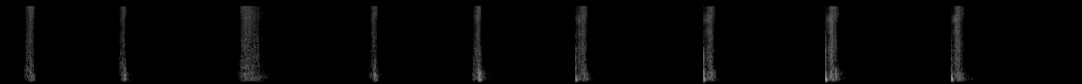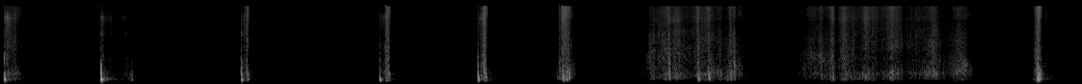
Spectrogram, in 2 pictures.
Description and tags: footsteps-rubbing-scratching
simple sounds that you can edit and use in your project! For example in the game :)
Instrument - Toothbrush
recorded by phone xiaomi A2 litle
Edited in Audacity (noise reduction)
change speed, altitude, or add filters and get an interesting effect!
scratching, rubbing, game, footsteps, effect, grass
